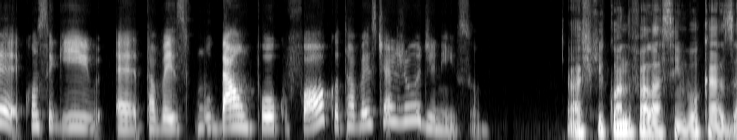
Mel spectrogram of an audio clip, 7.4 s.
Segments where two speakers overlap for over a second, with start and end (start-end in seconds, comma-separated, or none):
none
